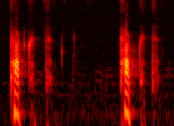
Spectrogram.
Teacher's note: Dann kommt eine Pause von 50 Millisekunden, bevor das A überhaupt zu hören ist. Das A ist sehr lang, das ist ungefähr 150 bis 200 Millisekunden lang. Und dann kommen dicht hintereinander das K und das T, also die beiden auslautenden Explosivlaute.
